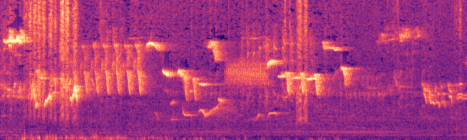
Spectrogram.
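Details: Great tits in a large nature reserve give thin, high chirps and short twitters, several overlapping at an uneven pace, over a steady low rumble of background noise.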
